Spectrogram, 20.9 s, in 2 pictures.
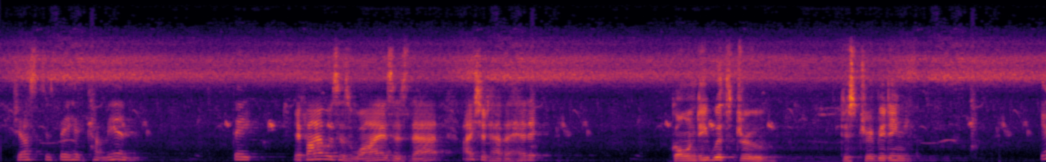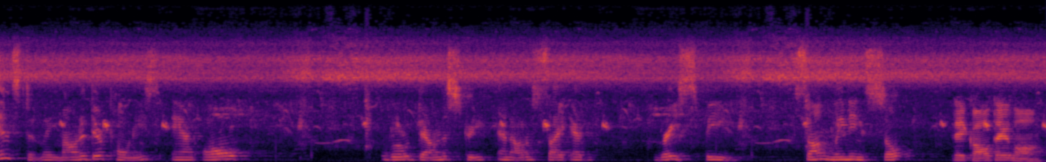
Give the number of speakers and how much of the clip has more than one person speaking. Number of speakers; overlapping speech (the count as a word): three, no overlap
